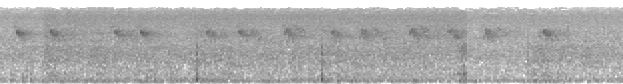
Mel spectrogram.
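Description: Small birds chirping over and over, short high chirps two or three a second, above a steady low hum. A few sharp taps sound about two, three and four and a half seconds in.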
